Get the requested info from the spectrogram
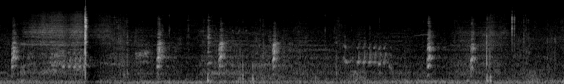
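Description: A turkey gobbling in the background, twice. About a second in there is one sharp, loud snap, followed by several lighter clicks, from horse hoof nippers cutting through a pig's overgrown claw.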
